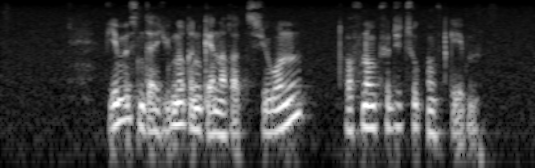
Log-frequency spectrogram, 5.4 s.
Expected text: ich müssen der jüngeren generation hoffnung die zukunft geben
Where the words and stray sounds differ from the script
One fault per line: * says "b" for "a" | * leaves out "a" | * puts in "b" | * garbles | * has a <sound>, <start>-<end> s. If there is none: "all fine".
* says "wir" for "ich"
* puts in "für"
* has a dropout, 4.2-4.3 s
